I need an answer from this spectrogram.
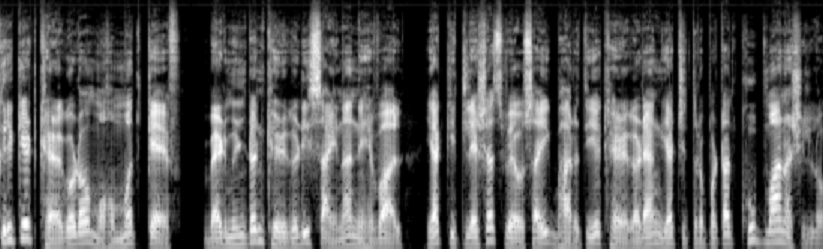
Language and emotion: Goan Konkani, neutral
